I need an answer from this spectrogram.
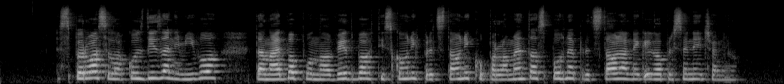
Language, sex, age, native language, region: Slovenian, female, 18-29, Slovenian, Drava region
